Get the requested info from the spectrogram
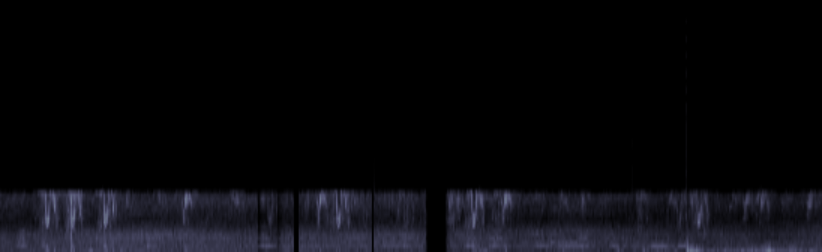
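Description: Small birds chirping in quick, short calls over steady outdoor background noise, with a soft low thump about nine seconds in; the sound briefly cuts out twice near the middle.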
